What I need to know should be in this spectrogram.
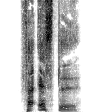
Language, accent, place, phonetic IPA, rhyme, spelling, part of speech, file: German, Germany, Berlin, [fɛɐ̯ˈʔɛstl̩], -ɛstl̩, verästel, verb, De-verästel.ogg
- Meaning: inflection of verästeln: 1. first-person singular present 2. singular imperative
